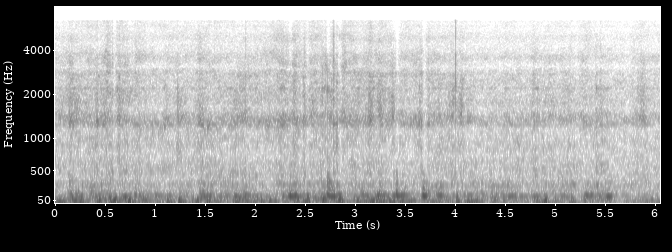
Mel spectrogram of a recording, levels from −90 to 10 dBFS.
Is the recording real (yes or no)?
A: no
